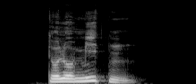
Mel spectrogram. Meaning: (noun) dative plural of Dolomit; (proper noun) Dolomites (section of the Alps)
- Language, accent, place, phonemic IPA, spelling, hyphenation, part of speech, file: German, Germany, Berlin, /doloˈmiːtn̩/, Dolomiten, Do‧lo‧mi‧ten, noun / proper noun, De-Dolomiten.ogg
